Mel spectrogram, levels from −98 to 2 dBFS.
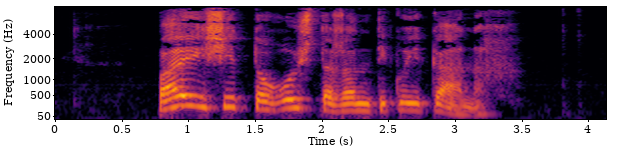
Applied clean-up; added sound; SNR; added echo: none; none; none; none.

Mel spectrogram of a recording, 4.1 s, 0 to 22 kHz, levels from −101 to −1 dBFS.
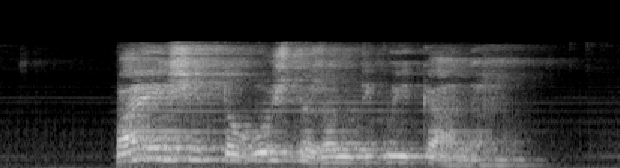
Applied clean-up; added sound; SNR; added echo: neural separator model SepFormer DNS4.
